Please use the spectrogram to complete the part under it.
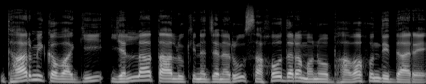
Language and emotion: Kannada, neutral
